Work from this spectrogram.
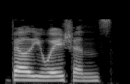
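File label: "valuations", British English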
